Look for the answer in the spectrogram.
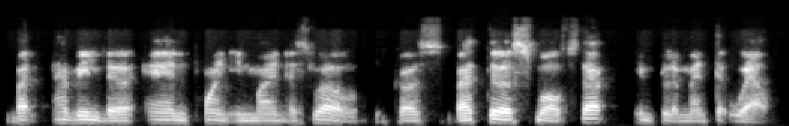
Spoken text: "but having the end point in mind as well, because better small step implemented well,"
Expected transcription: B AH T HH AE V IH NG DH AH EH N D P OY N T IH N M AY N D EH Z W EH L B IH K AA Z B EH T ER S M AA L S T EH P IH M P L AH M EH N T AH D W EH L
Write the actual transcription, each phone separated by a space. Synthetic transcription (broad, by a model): B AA T HH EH V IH NG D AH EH N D P OY N T IH N M AY N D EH S W EH L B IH K AA S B EH T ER S M AA L S T EH P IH M P L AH M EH N T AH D W EH L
